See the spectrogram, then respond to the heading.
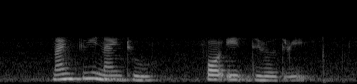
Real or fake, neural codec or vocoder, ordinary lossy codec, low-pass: real; none; none; 3.6 kHz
